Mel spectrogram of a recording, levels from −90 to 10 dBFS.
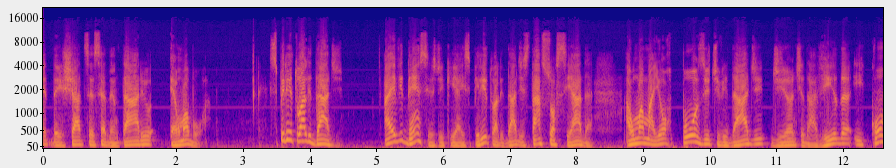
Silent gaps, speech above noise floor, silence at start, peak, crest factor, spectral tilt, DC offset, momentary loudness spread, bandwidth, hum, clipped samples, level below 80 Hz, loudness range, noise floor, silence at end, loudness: none; 27 dB; 0 s; -6 dBFS; 14 dB; -5 dB/octave; under 0.1%; 9 LU; 13 kHz; none; under 0.1%; -32 dBFS; 2 LU; -45 dBFS; 0 s; -18 LUFS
